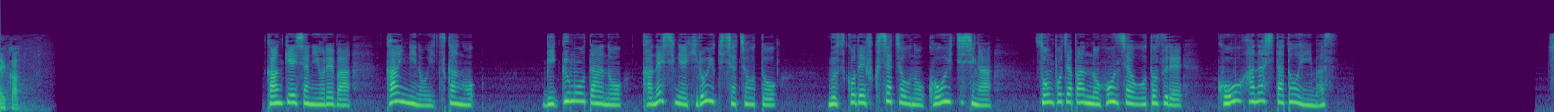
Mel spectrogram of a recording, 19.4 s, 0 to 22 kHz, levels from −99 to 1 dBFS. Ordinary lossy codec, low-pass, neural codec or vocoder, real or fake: none; 7.2 kHz; none; real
